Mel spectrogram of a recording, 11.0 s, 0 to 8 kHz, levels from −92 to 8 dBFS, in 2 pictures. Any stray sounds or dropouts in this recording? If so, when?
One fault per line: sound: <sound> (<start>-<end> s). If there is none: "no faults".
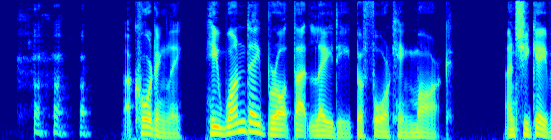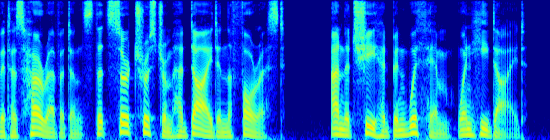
sound: laugh (0.2-0.9 s)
